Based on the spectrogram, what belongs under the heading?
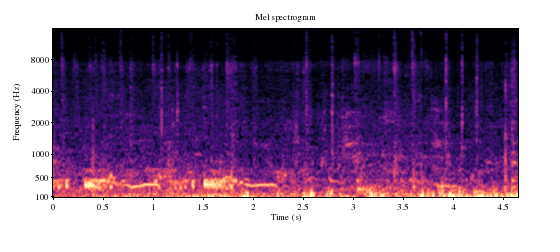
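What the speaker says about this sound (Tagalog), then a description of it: "Papasok na din yung mga yan mga kalapatids." Pigeons cooing outdoors, several repeated low throaty coos close by, with scattered clatters and background noise around them.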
